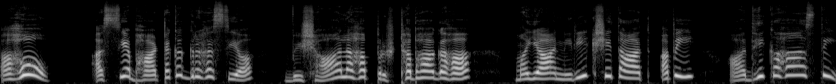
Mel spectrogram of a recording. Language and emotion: Sanskrit, surprised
